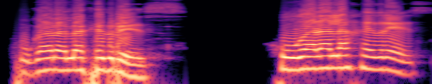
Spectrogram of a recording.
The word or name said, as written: jugar al ajedrez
